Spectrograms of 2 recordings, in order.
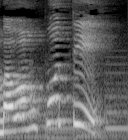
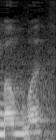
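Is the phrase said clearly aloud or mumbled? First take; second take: clear; mumbled. First: It is said clearly aloud with good intonation. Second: It is mumbled quietly and indistinctly. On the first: The speaker calls it right. "Membacalah dengan suara yang baik" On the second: The speaker calls it wrong. "Jangan kita membacanya seperti bergumam"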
